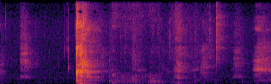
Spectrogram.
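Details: Agitated Pekingese indoors letting out one sudden sharp bark, followed by snuffling, huffing breaths and faint scuffling.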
